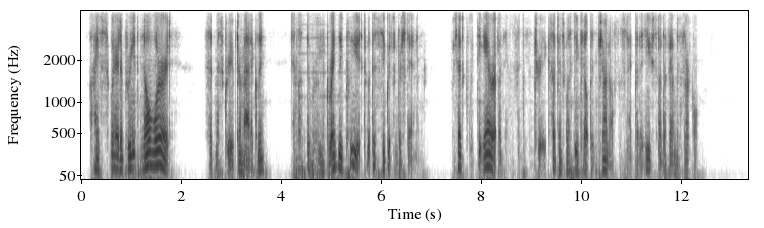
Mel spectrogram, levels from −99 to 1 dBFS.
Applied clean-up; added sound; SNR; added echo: neural separator model SepFormer WHAMR!.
